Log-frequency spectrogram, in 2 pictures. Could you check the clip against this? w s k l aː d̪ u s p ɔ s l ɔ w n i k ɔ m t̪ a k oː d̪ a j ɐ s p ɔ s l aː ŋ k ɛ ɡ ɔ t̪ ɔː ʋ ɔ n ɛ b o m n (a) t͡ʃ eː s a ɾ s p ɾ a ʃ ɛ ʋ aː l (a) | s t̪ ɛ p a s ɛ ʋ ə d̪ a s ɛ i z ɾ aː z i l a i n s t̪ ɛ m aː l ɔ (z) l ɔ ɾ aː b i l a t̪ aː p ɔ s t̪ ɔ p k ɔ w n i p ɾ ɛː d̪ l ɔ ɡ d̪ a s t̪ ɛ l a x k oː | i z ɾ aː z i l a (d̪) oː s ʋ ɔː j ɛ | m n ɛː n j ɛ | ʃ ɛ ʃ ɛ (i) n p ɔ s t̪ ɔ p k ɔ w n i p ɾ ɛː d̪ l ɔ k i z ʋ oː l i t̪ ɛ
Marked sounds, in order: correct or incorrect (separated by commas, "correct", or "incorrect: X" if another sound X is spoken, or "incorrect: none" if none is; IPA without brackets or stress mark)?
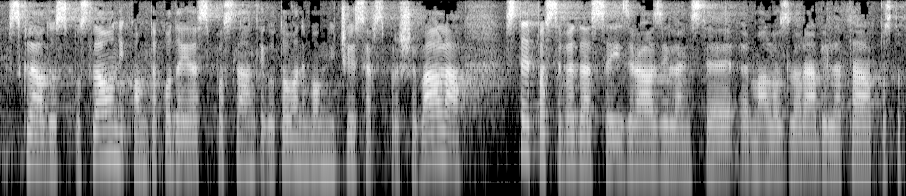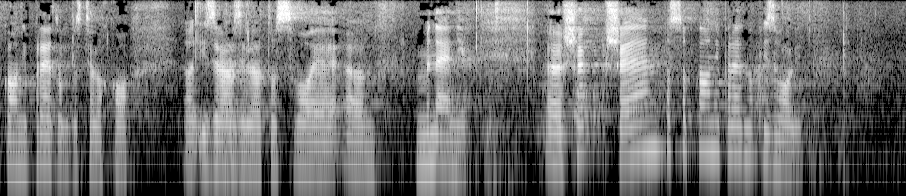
incorrect: i, correct, correct, incorrect: t̪, incorrect: ɛ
